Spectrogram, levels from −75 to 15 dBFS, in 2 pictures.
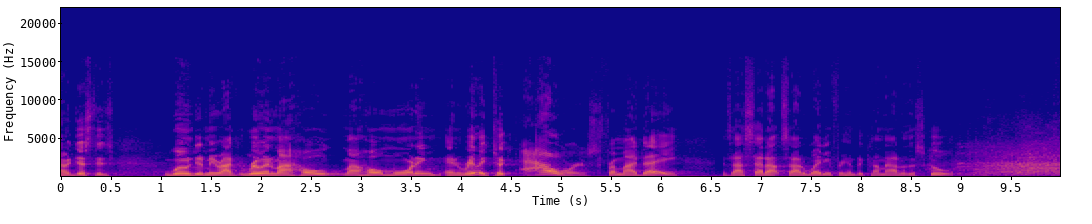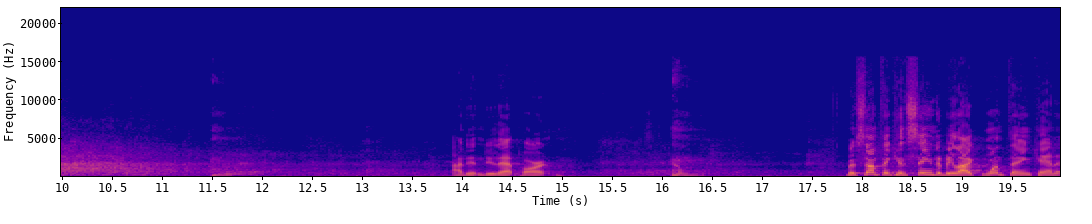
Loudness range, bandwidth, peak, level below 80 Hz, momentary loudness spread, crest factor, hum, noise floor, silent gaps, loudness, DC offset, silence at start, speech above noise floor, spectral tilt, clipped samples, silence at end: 13 LU; 16 kHz; -2 dBFS; -58 dBFS; 20 LU; 24 dB; none; -54 dBFS; none; -25 LUFS; under 0.1%; 0 s; 29 dB; -5 dB/octave; under 0.1%; 0 s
